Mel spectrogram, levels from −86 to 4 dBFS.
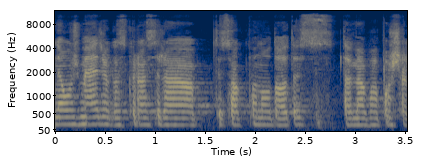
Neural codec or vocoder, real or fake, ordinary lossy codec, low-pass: none; real; AAC, 32 kbps; 10.8 kHz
